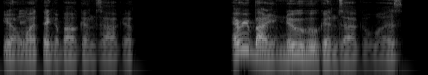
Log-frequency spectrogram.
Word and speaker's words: Gonzaga: they were and nobody even knew how to pronounce it they had to the coach had to come on and say it's it's gonzaga that's why they started calling themselves the zags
